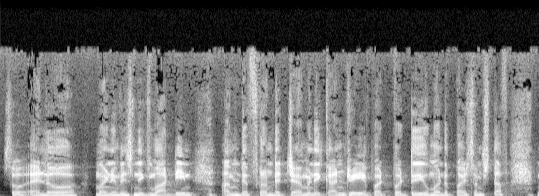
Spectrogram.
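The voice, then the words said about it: Put-on Indian accent. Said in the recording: “I could do like an Indian accent like that.”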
